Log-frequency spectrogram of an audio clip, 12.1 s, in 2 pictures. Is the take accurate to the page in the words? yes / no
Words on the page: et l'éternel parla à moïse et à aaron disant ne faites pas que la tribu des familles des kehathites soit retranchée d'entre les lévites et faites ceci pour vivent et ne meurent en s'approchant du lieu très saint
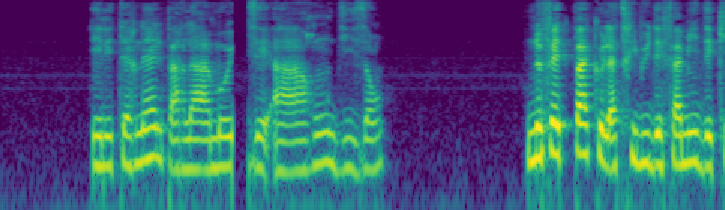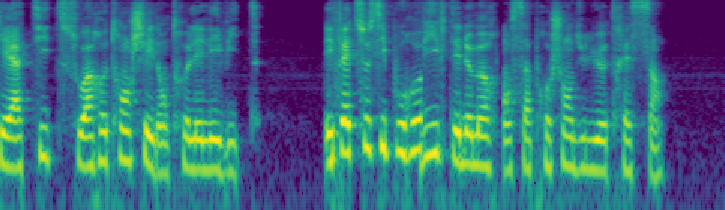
yes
